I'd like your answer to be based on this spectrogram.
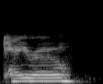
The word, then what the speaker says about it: Cairo: which is spelled like Cairo, but you pronounce it Cairo, because dirt.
